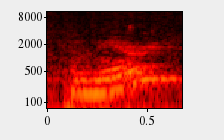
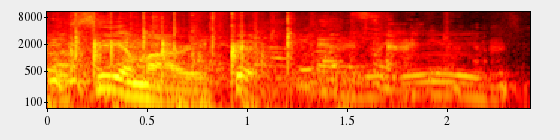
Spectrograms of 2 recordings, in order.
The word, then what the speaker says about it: Siamari: Is it Kamari? Kamari? Siamari, come on. Come on. I just said it. Calamari? No, Siamari.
